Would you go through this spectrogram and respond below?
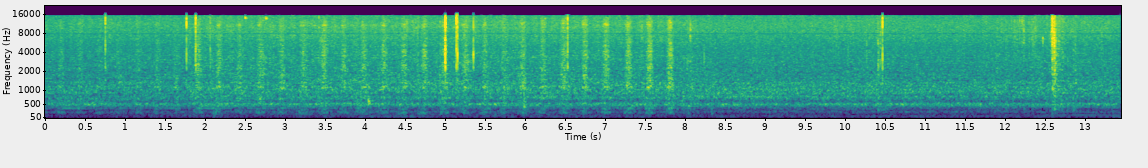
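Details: Honey bees from a hive struck by construction crews at an abandoned home being demolished in Mission, Texas, during a rescue and relocation: a dense, steady buzzing hum with scattered sharp clicks and taps throughout.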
